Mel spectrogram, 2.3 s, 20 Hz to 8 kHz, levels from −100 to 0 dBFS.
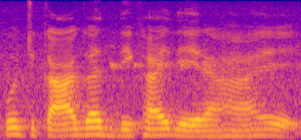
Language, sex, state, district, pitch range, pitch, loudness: Hindi, male, Gujarat, Gandhinagar, 120-140 Hz, 130 Hz, -16 LUFS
